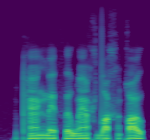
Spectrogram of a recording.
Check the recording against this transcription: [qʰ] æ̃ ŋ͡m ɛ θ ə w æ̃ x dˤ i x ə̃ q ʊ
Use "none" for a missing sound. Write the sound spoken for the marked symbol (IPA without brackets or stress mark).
pʰ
